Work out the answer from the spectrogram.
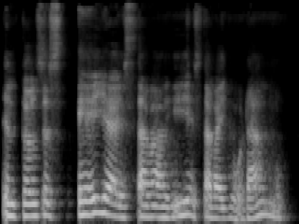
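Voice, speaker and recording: A woman, telling her own story in an interview with hesitant pauses and many fillers. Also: medium pitch, steady tone, vocal fry, a little mellow. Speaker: interview guest.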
